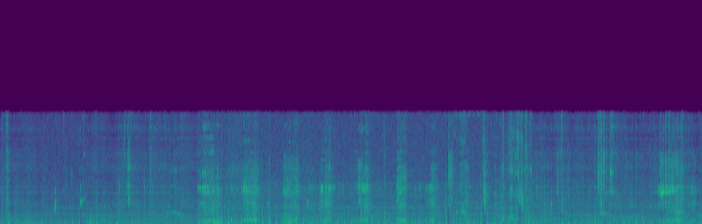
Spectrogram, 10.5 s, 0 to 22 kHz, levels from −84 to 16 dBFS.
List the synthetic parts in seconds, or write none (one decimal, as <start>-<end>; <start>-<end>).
0.0-0.7; 1.3-3.0; 8.0-10.5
